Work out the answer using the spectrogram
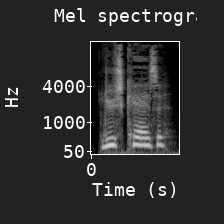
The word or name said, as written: lyskasse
